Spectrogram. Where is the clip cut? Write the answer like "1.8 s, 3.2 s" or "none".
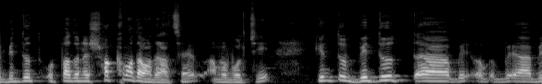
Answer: none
